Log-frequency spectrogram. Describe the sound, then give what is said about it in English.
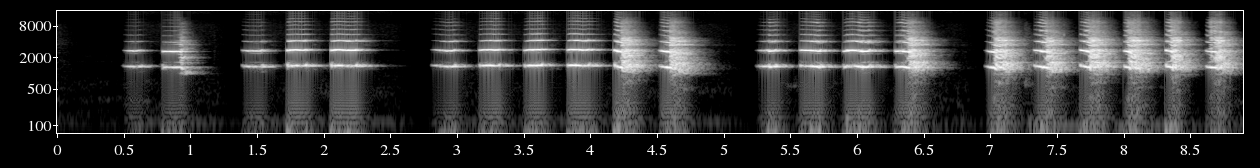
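A specialty turkey call made only for the kee-kee run plays a kee-kee run imitating a lost turkey: short groups of high, thin whistled peeps, broken by bursts of raspy yelps and ending in a quick series of loud yelps. “But here's the kiki run. This is would be a lost turkey.”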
